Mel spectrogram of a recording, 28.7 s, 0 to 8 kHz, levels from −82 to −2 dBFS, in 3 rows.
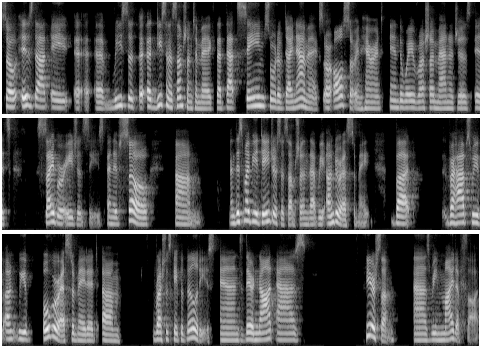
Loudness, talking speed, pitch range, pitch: -21 LUFS, 130 wpm, 165-210 Hz, 180 Hz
